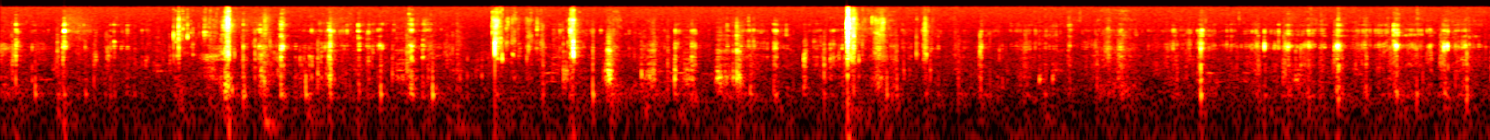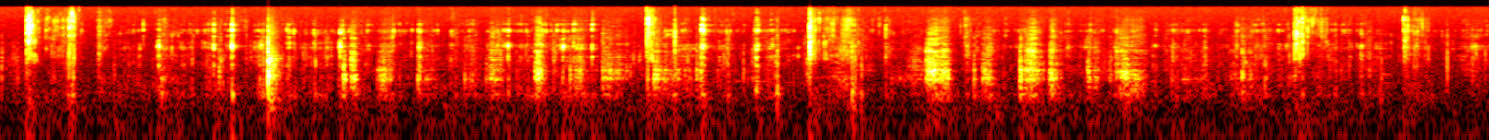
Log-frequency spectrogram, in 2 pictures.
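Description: Close-up mouth sounds of someone eating soft food by hand (rice, fried egg and Spam dipped in sauce): wet chewing, lip smacks and irregular clicks, with no talk.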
